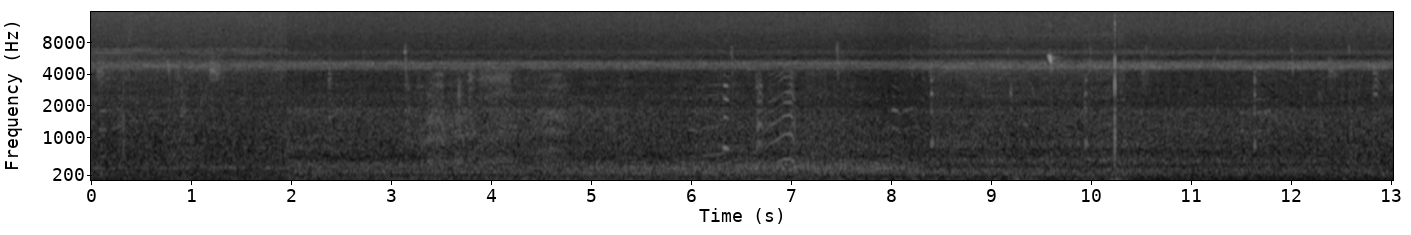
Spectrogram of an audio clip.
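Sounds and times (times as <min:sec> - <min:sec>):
insect drone: 0:00.0 - 0:13.0
birds calling: 0:00.9 - 0:10.8.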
